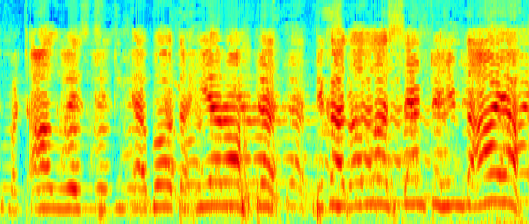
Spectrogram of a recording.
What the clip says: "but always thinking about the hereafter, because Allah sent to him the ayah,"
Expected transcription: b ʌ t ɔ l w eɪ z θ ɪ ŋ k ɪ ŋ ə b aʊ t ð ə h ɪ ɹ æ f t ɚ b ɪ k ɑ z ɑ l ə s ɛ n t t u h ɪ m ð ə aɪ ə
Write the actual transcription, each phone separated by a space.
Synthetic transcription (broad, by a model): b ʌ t ɔ l w eɪ z t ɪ k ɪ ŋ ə b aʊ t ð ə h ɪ ɹ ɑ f t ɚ b ɪ k ɑ z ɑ l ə s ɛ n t t u h ɪ m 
